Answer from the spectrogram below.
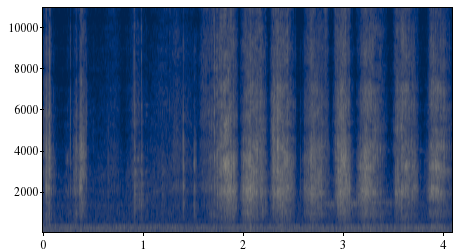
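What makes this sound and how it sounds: A hand-sized, rust-brown papier-mâché pumpkin decoration is held in the hand while long black nails scratch its textured surface back and forth. The result is a dry, bright scratching that starts faint and sparse, then grows into louder, rhythmic strokes in the second half.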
